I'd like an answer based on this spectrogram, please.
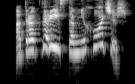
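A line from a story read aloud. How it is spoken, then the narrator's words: Girl's ringing shout. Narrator (Russian): Звонко выкрикнула одна из девчонок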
